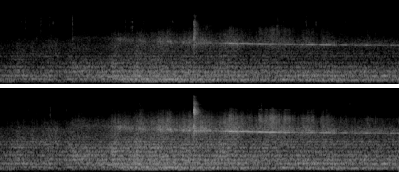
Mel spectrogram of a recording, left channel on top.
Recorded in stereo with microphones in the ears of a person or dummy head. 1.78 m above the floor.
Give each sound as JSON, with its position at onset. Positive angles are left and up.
{"t": 0.0, "sound": "an aircraft", "side_deg": -45}
{"t": 1.9, "sound": "a crack", "side_deg": -40}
